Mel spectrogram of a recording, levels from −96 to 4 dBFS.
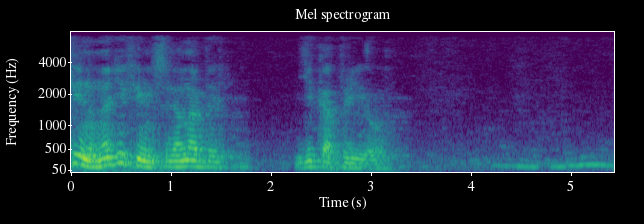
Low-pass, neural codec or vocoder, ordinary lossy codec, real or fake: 7.2 kHz; none; AAC, 32 kbps; real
